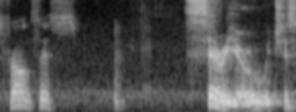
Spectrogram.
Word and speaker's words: Seriau: clear just spell the surname so it's Francis cereal which is spelled s for Sierra e-r-i-a-u super so it's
